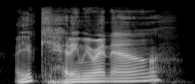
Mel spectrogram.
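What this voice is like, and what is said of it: Valley girl style voice. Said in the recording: “Do your Drew accent. ... What am I, a valley girl?”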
